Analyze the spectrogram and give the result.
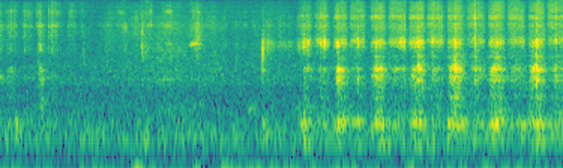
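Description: A wooden stylus scratches and rubs the coating of a flat, black-coated scratch art card near the drawn antlers. Faint, soft scratching gives way after about two and a half seconds to quicker, steady back-and-forth strokes with a dry, raspy, bright edge.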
